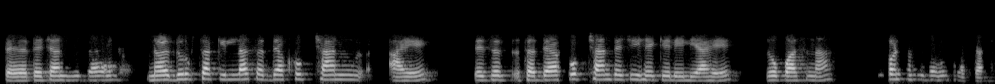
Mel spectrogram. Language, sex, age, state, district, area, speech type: Marathi, female, 45-60, Maharashtra, Osmanabad, rural, conversation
